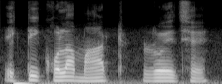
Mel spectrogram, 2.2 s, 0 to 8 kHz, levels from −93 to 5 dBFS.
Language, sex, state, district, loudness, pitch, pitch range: Bengali, male, West Bengal, Cooch Behar, -16 LUFS, 120 Hz, 115-135 Hz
